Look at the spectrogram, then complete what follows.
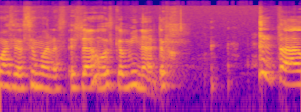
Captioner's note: laughs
